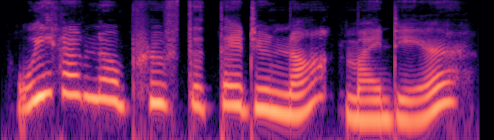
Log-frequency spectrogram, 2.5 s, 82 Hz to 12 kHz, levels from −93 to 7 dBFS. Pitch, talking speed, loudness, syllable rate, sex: 275 Hz, 245 wpm, -17 LUFS, 4.6 syllables/s, female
